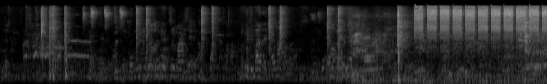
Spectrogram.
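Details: Yamaha Mio J fuel injector on a pulse tester: crisp, evenly spaced clicking under a steady hiss as the injector opens and closes cleanly on each pulse, a normal-sounding injector compared with a faulty one that sprays continuously.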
